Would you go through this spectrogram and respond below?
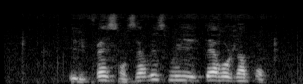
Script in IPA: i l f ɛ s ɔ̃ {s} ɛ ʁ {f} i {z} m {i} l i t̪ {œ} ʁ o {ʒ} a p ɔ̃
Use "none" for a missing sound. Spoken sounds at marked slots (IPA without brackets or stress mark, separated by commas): s, v, s, i, ɛ, ʒ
